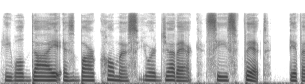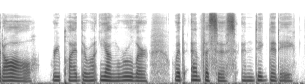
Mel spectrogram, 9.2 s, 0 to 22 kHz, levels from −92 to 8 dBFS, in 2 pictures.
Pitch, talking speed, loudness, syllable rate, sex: 170 Hz, 140 wpm, -21 LUFS, 3.7 syllables/s, female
